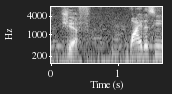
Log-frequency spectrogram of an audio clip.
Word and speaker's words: GIF: actually insists it's pronounced jiff why does he say that I don't know why you said it's pronounced jiff like the peanut butter no because it's it's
